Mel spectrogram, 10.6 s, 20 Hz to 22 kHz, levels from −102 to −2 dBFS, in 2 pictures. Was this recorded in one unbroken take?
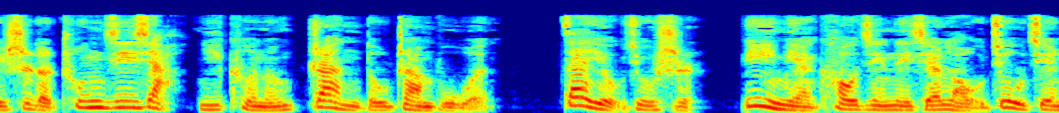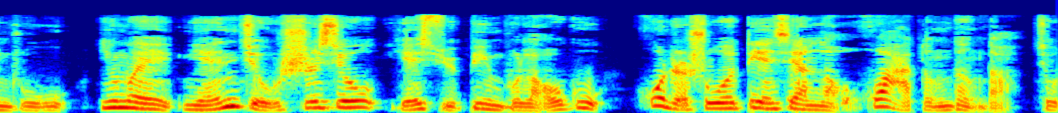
yes; 0 cuts

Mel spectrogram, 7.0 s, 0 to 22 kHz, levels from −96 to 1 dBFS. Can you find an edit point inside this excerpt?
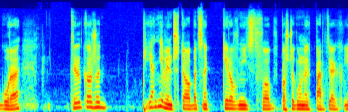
no; 0 cuts

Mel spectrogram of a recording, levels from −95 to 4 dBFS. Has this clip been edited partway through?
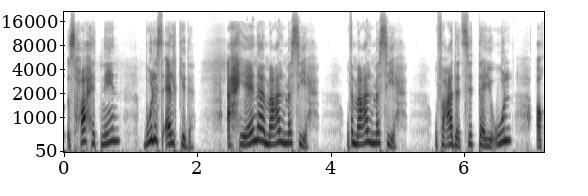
yes; 1 cut; at 4.3 s

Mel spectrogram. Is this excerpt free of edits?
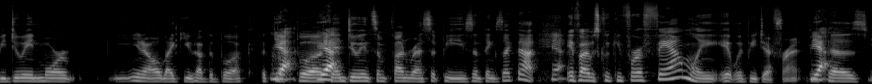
yes; 0 cuts

